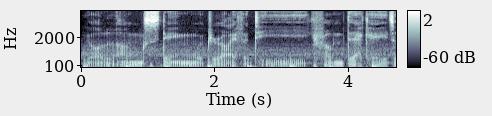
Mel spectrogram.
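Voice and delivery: menacing incantation. Acted. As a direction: breathe each word of the curse at the victim. Villain drains victim's life force.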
